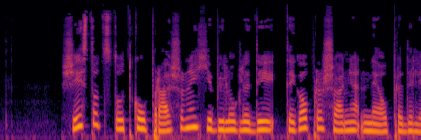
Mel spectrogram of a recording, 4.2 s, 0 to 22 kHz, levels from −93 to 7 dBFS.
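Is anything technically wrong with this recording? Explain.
No, nothing is technically wrong with this audio.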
